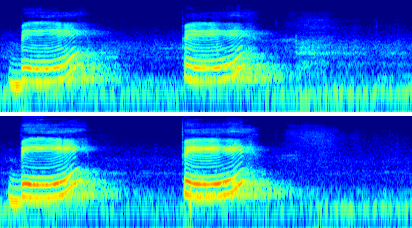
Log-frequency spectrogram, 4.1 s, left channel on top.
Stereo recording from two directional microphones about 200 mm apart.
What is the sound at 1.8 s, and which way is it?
Speech, 45° right (ahead or behind).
